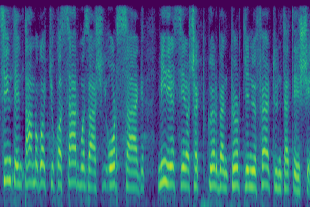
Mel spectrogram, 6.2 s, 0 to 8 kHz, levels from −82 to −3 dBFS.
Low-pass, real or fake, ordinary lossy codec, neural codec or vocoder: 7.2 kHz; fake; none; codec, 16 kHz, 2 kbps, FunCodec, trained on Chinese and English, 25 frames a second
